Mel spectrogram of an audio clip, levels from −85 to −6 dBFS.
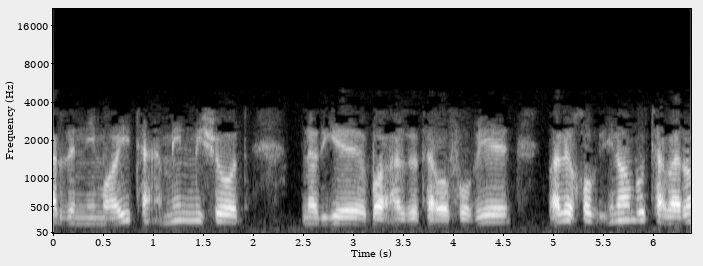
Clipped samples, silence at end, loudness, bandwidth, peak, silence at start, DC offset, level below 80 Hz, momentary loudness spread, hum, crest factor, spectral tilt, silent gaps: under 0.1%; 0 s; -17 LUFS; 4.4 kHz; 0 dBFS; 0 s; under 0.1%; -62 dBFS; 10 LU; none; 16 dB; -2.5 dB/octave; none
